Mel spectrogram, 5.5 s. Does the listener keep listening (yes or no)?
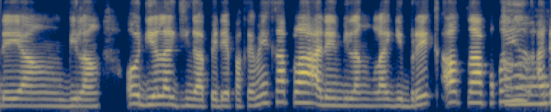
yes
